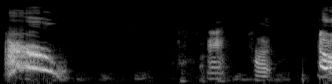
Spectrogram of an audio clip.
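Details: Caged male African grey parrot settling down at bedtime. A loud, harmonic, speech-like squawk opens, followed by quiet mutters and short voiced syllables, then another loud rich call at the end.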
